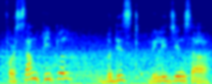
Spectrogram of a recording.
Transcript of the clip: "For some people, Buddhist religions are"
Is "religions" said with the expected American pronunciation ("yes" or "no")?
no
